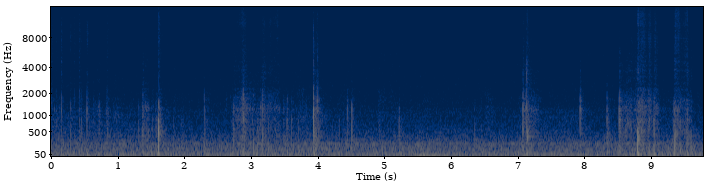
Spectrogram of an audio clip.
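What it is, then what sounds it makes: Inflatable vinyl beach ball. Long black nail tips tap and scratch the surface of an inflated, hollow yellow vinyl beach ball at close range. Soft, scattered taps and brief bright clicks stand out over a steady low rumble, with faint scratching between them. Each tap dies away almost instantly.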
